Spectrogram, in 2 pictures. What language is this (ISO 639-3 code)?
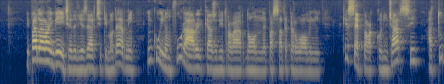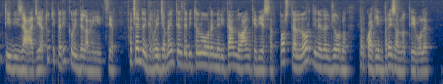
ita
